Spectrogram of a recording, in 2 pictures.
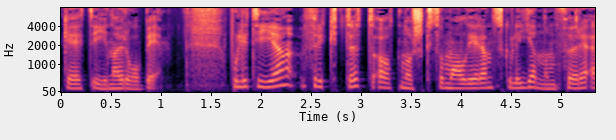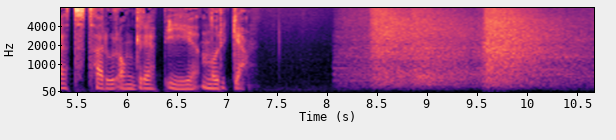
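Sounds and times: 
speech: 0.0s - 1.1s, 1.7s - 7.3s
loud gunshots: 8.4s - 10.6s.

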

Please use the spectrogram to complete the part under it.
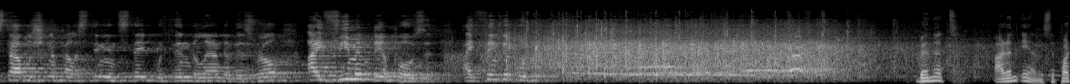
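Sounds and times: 
speech: 0.1s - 5.7s, 9.2s - 10.6s
crowd applause: 4.6s - 10.6s.

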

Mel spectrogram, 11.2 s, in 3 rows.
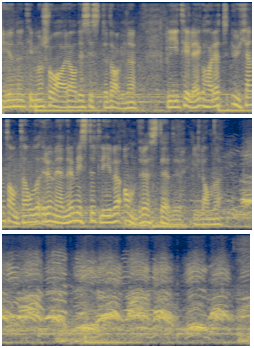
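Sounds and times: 
speech: 0.0s - 7.2s, 8.0s - 11.2s
crowd shouting cries of freedom in Romania: 7.1s - 11.2s.

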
